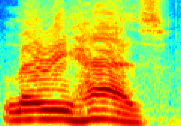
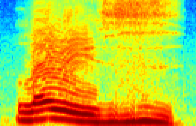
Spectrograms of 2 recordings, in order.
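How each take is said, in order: First: The word has is said as a full syllable. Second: The word has is shortened to an s sound. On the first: "we say Larry has" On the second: "or Larry's. Apostrophe S"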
